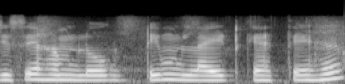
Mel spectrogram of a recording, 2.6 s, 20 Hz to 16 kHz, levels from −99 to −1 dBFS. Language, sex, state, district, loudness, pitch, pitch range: Hindi, female, Uttar Pradesh, Hamirpur, -16 LUFS, 215 Hz, 210-225 Hz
